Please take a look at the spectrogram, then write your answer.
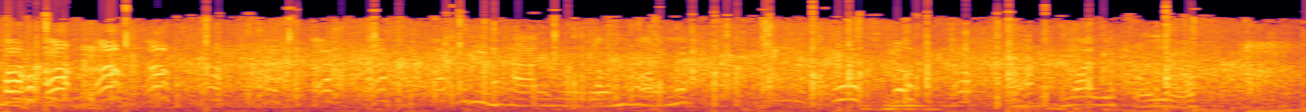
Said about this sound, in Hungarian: Ez a név sok volt az én művész agyamnak, szeretnék kérni egy nagy tapsot magamnak.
